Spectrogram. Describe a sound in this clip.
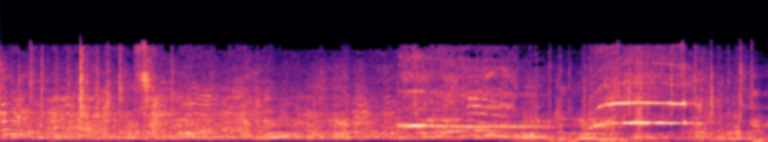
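A crowd of men and women cheers and shouts outdoors.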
